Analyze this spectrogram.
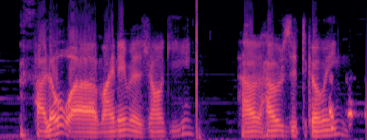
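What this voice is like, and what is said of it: Put-on French accent. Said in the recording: “I see you have a French accent.”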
